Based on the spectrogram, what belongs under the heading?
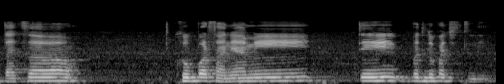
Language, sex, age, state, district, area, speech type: Goan Konkani, male, 18-30, Goa, Quepem, rural, spontaneous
